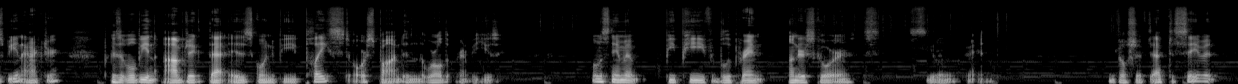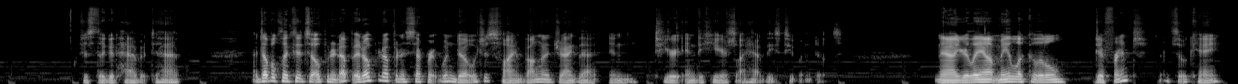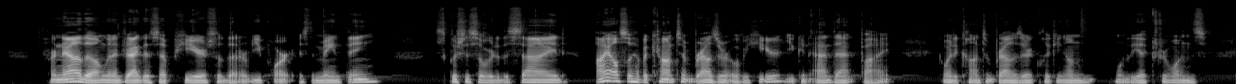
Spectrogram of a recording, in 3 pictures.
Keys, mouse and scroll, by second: 7.7-9.8 typing, 10.9 ctrl+shift+s, 12.0 click, 12.1 click, 19.1 click, 19.6 click, 22.2-23.7 drag, 24.9 click, 26.4 right click, 27.8-29.4 drag, 27.8-29.4 right drag, 29.9 right click, 32.6 click, 33.7 click, 36.9 click.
